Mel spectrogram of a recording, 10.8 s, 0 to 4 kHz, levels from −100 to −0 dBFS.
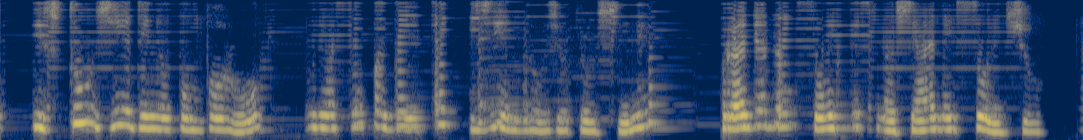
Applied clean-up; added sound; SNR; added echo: neural mask model DeepFilterNet 3.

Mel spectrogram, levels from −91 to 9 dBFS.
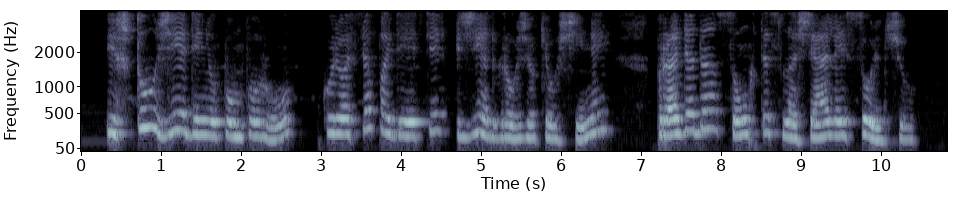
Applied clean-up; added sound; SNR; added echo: none; none; none; none.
